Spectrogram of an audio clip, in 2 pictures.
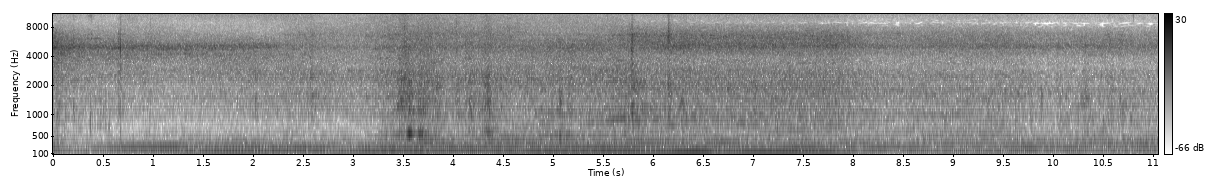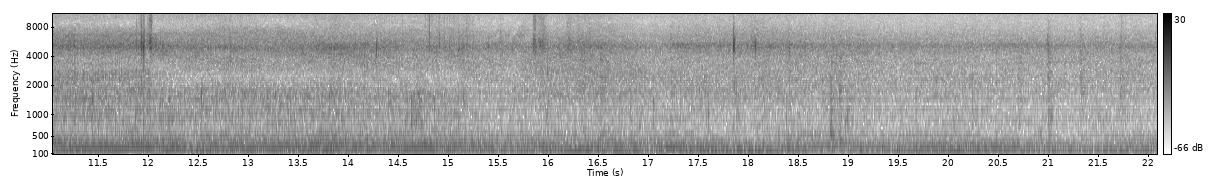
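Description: Jeep Wrangler Unlimited engine working under load as it rock-crawls up a steep slope. The revs rise and fall for the first several seconds. About eight seconds in it drops quieter and steadier as the Jeep climbs away.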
